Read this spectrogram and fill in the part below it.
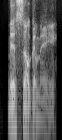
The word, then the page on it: misogamy: British English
